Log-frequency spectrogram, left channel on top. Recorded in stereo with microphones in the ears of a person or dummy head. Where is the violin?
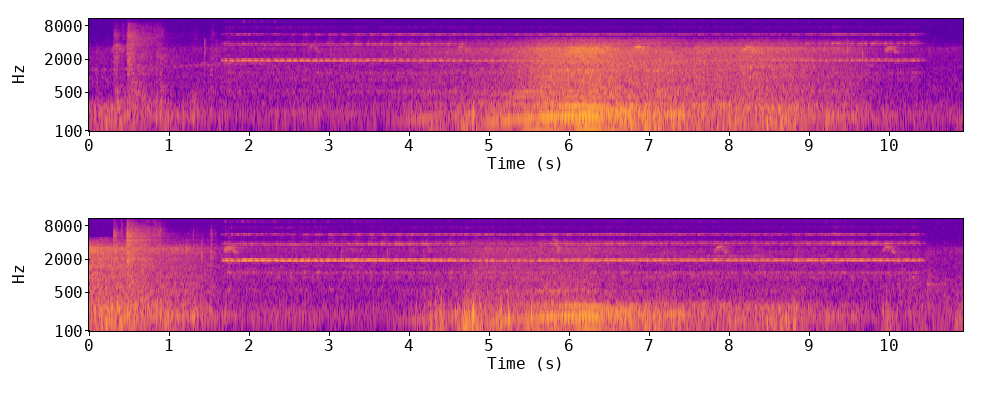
10° left (ahead or behind), 9 m.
